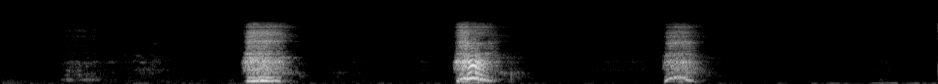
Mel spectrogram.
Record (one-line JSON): {"exhalation_length": "9.4 s", "exhalation_amplitude": 32766, "exhalation_signal_mean_std_ratio": 0.25, "survey_phase": "beta (2021-08-13 to 2022-03-07)", "age": "65+", "gender": "Female", "wearing_mask": "No", "symptom_none": true, "smoker_status": "Ex-smoker", "respiratory_condition_asthma": false, "respiratory_condition_other": false, "recruitment_source": "REACT", "submission_delay": "1 day", "covid_test_result": "Negative", "covid_test_method": "RT-qPCR", "influenza_a_test_result": "Negative", "influenza_b_test_result": "Negative"}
